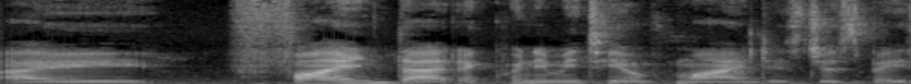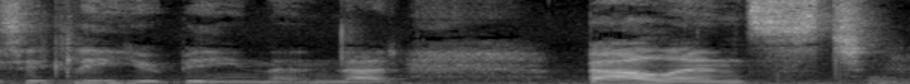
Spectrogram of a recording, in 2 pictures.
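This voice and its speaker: Audible room echo surrounds this recording. A woman talks through it at a moderate pace. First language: not English (English is third language). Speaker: podcast host. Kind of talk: solo podcast monologue. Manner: casual, filler-heavy with restarts.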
